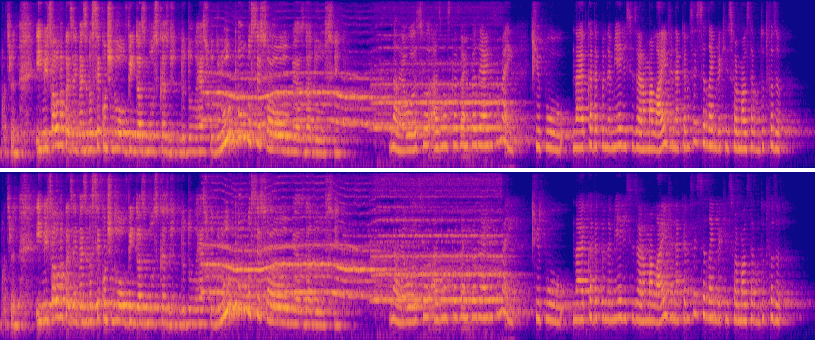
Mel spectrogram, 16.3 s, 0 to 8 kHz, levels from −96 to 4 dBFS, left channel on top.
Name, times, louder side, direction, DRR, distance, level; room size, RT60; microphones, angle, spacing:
voice 1, 0.0-6.8, left 1 dB, 25° left, 0 dB, 3.2 m, -23 dB
sound 1, 4.0-10.1, right 2 dB, 60° right, 2.9 m, -27 dB
voice 2, 7.8-10.3 10.6-15.6, left 2 dB, 90° left, 3 dB, 2.6 m, -25 dB
30.0 x 23.5 x 6.9 m, 1.4 s
head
